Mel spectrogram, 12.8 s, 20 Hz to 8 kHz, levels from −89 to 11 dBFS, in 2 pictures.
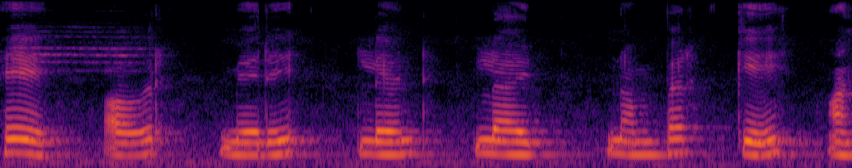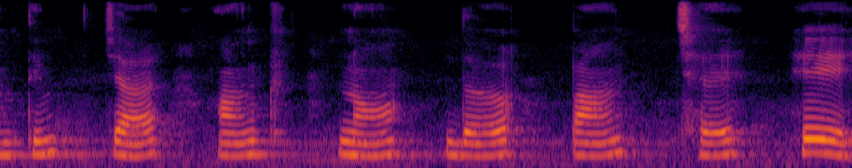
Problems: none marked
